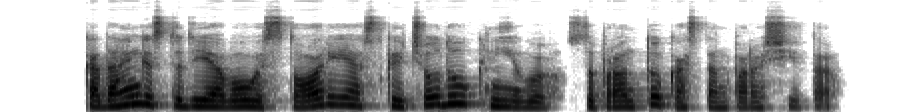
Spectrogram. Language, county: Lithuanian, Šiauliai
